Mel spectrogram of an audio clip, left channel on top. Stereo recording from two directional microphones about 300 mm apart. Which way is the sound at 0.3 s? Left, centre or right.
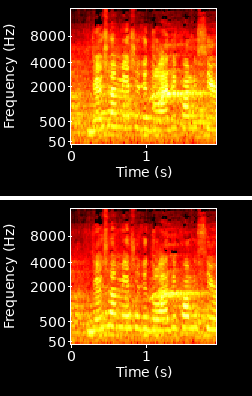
Centre.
